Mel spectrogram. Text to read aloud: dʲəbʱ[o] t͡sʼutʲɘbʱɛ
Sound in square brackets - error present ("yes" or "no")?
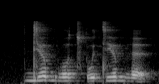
no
